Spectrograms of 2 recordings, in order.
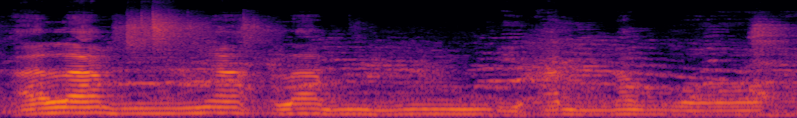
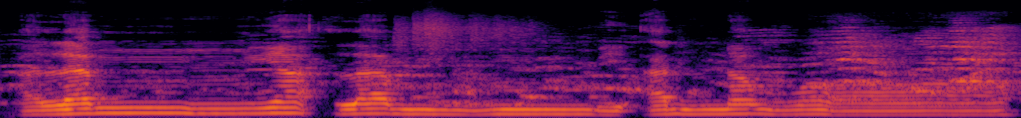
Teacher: harus disamarkan antara mim dan ba-nya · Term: ihfa safawi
